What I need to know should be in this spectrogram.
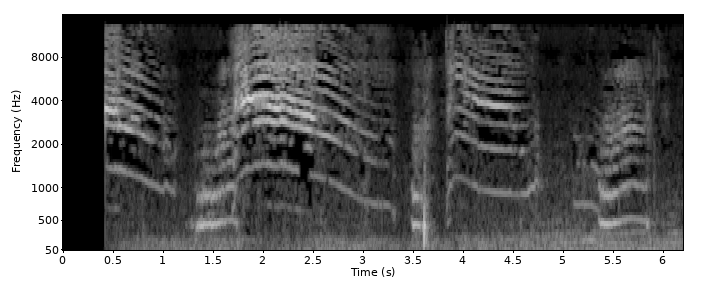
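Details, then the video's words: Little kitten meowing loudly, four drawn-out, high, falling meows over about six seconds, each rich in overtones, the second the longest and most strained, with a soft low hum underneath. "Do You Hear My Voice Guys & Don't Underestimate Me - Says Little Cute & Sweet Kitten"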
